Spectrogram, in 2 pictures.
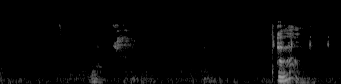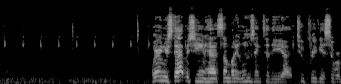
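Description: A car engine hums quietly inside the cabin.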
